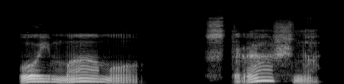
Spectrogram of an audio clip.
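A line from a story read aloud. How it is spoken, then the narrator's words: Anguished dry-lipped whisper. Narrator (Russian): с надрывом шепнули пересохшие губы Христи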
